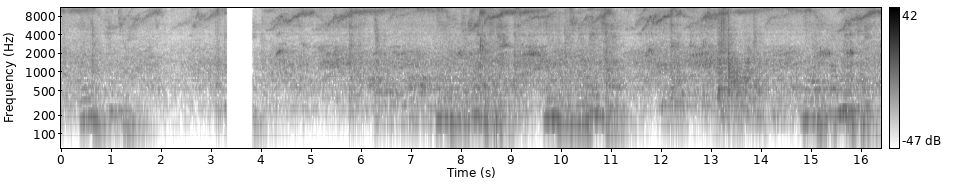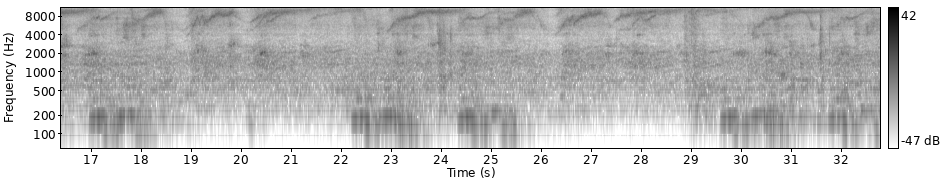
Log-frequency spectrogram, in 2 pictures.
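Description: Electric 1/10 touring cars with 17.5-turn brushless motors lapping a track: a high motor whine rises in pitch again and again as the cars accelerate. The sound cuts out briefly about three and a half seconds in.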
